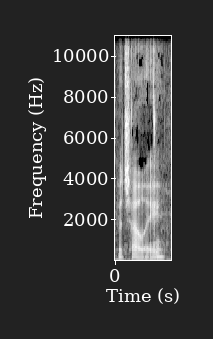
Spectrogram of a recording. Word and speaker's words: Bocelli: And Andrea Bocelli, I believe I said that right. – I think it's Bocelli. – Bocelli, okay, sorry.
